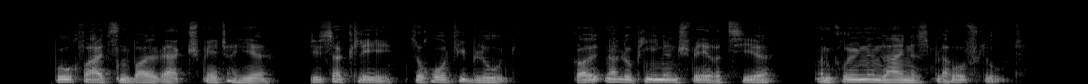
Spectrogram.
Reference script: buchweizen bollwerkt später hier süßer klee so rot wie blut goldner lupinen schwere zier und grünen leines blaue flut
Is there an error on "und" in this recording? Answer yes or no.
no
